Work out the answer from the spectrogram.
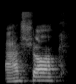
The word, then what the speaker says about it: Ashok: Yeah, Joyce, is it pronounced Ashok, Mr. Is that correct? Yes, you are perfect. Thank you, Ashok.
